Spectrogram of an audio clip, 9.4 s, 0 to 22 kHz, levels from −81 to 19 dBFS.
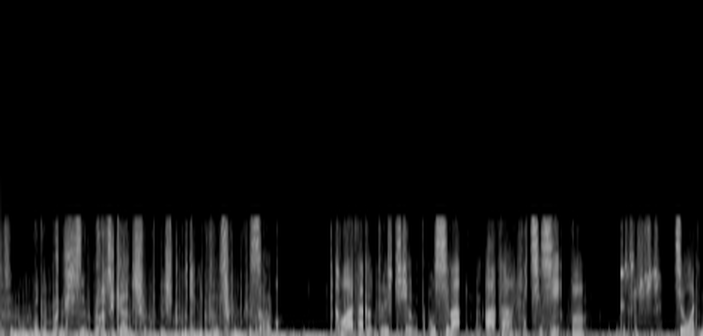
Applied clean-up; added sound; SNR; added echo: neural diffusion model UNIVERSE++.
